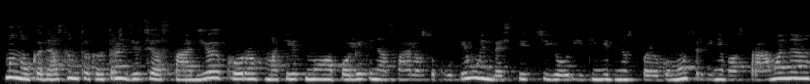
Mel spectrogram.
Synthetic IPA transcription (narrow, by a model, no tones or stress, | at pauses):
mɐnɐʊkɐt̪æːsɐnt̪okʲot̪ɾɐnʲzʲɪt̪sʲɪjoːsst̪ɑːd̪ʲɪjoːjkʊɾmɐt̪ʲiːt̪nuɔpoːlʲɪt̪ʲɪnʲeːsʋɑːlʲoːssʊkɔʊpʲɪmuːɪnʲʋʲɛsʲt̪ʲɪt̪sʲɪjuiːɡʲɪnʲiːbʲɪnʲʊspɐjeːɡʊmʊsɪɾɡʲɪnʲiːboːspɾɑːmoːnʲɛː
